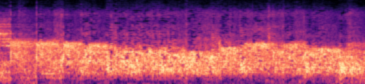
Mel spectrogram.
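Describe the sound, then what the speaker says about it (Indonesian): A class claps for a student named Arum after her answer in a skin biology lesson, a brief, loud, steady burst of applause with no speech over it. "Ini tepuk tangan untuk Arum."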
